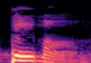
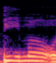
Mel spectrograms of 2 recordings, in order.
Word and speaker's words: Bema: The Greek translation for the term judgment seat of Christ is Bema. அதை சிலர் பீமா என்று உச்சரிக்கிறார்கள். Certain people call it as Bema also.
